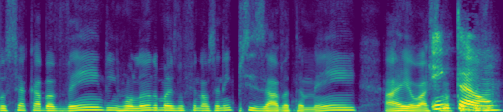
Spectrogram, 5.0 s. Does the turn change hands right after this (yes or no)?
no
